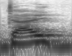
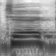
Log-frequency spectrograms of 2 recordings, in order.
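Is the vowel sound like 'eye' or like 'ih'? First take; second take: eye; ih. First: The vowel sounds like 'eye'. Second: The vowel sounds like 'ih'. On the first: The speaker calls it wrong. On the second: The speaker calls it right.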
